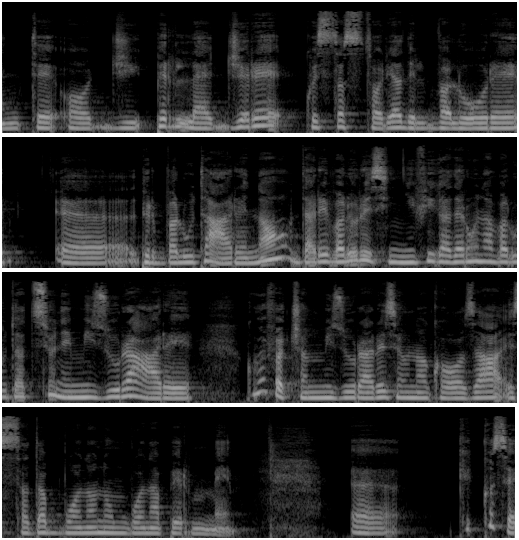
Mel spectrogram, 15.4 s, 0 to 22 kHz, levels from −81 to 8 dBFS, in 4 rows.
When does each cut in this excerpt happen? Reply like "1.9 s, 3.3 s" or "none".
4.9 s, 14.0 s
